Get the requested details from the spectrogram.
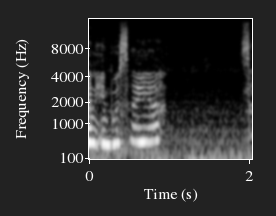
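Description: A young woman sobs and wails loudly close by.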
